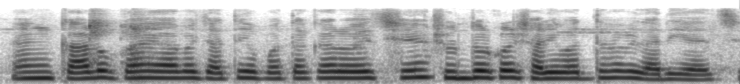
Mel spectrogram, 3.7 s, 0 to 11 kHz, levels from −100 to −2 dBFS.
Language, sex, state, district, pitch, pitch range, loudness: Bengali, female, West Bengal, Malda, 250 Hz, 235-260 Hz, -20 LUFS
